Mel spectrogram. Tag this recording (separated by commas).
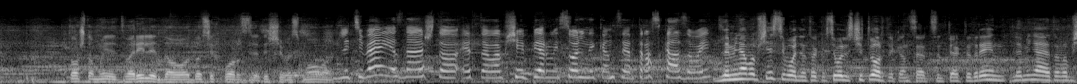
Speech, Music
